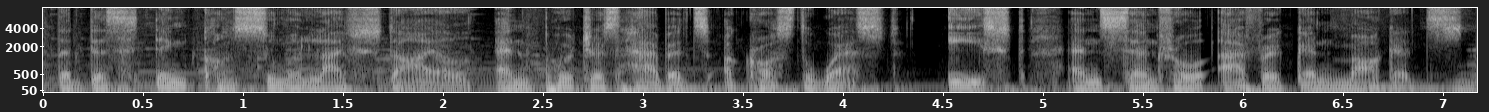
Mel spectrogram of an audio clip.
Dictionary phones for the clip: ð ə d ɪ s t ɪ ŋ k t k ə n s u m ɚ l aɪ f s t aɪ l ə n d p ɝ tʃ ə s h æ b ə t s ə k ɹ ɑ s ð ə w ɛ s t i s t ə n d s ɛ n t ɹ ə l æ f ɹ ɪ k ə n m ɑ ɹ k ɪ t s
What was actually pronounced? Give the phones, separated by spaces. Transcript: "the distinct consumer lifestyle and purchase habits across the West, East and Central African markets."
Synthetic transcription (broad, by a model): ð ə d ɪ s t ɪ ŋ k t k ə n s u m ɚ l aɪ f s t aɪ l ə n p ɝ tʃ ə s h æ b ə t s ə k ɹ ɑ s ð ə w ɛ s t i s t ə n s ɛ n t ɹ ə l æ f ɹ ɪ k ə n m ɑ ɹ k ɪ t s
